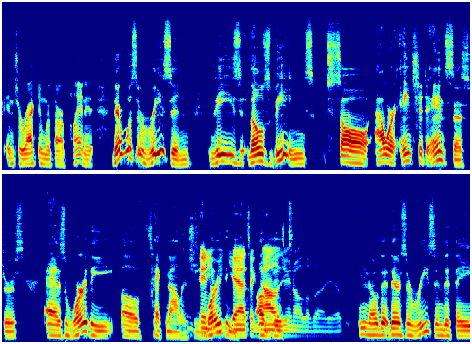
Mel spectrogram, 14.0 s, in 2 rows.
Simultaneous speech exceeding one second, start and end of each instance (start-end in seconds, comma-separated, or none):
9.8-11.2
